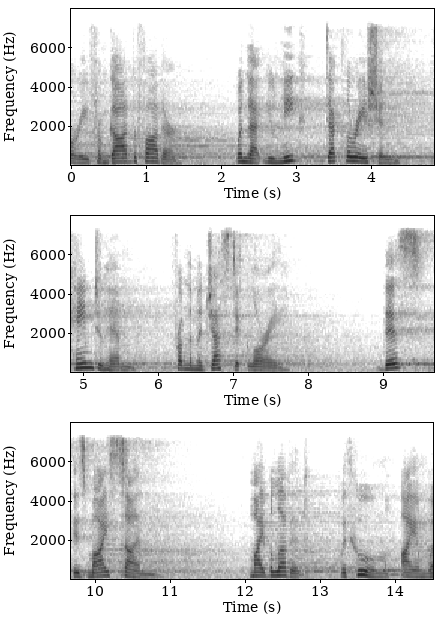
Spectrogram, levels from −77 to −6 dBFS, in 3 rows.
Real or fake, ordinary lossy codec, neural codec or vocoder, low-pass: real; AAC, 32 kbps; none; 7.2 kHz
